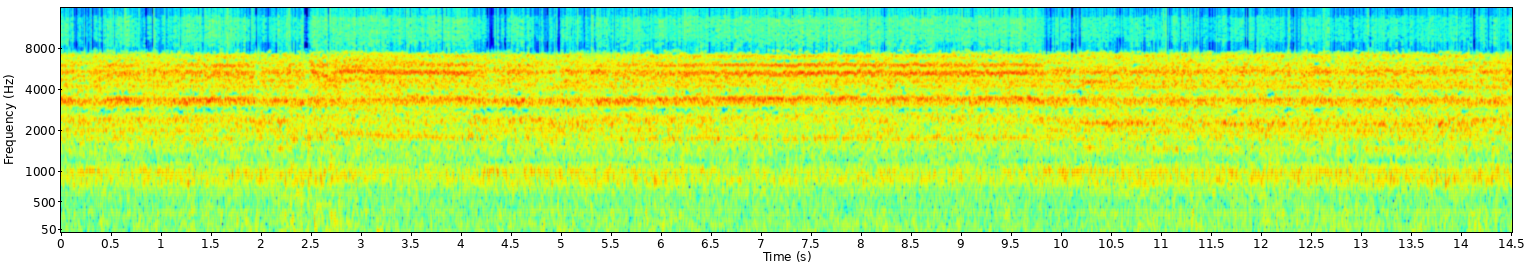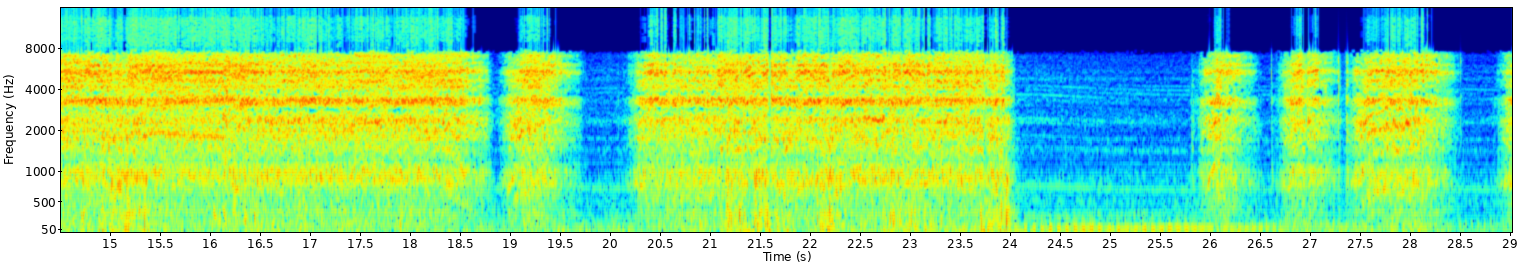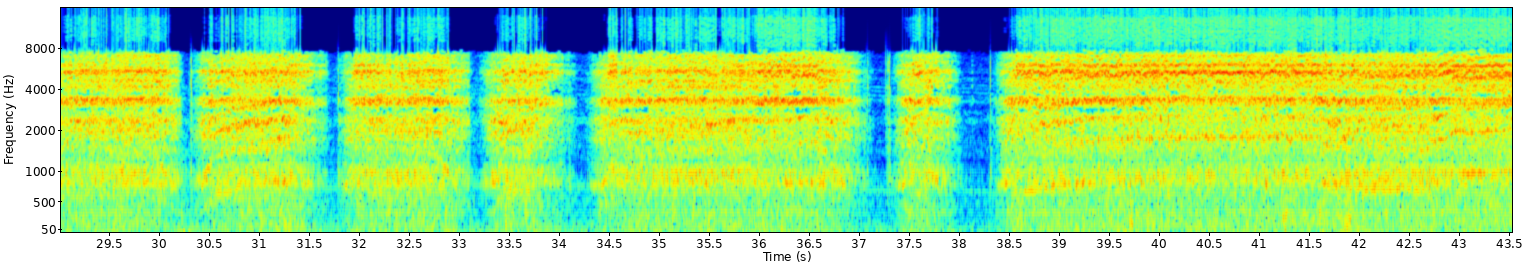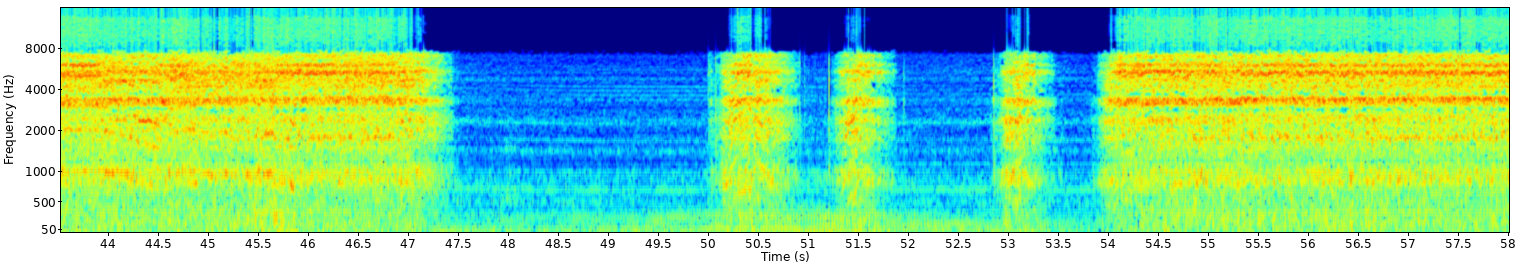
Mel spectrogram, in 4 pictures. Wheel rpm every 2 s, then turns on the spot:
230, 230, 230, 230, 230, 210, 210, 230, 230, 90, 140, 190, 30, 70, 100, 110, 100, 130, 110, 130, 220, 230, 250, 140, 0, 40, 20, 190, 230.
none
